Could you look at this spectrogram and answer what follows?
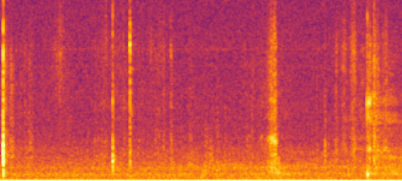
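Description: Steady hiss of a recording turned up high for whispering, with a handful of soft clicks scattered through it.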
